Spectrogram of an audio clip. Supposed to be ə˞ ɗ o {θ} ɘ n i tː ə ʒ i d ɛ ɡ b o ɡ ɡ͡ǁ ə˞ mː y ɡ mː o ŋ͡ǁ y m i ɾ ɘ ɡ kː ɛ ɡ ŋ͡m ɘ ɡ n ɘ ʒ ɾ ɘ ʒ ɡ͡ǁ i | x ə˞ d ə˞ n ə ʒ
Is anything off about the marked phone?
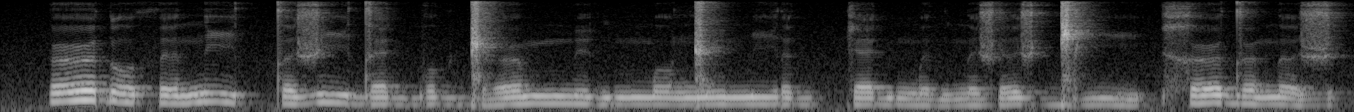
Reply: no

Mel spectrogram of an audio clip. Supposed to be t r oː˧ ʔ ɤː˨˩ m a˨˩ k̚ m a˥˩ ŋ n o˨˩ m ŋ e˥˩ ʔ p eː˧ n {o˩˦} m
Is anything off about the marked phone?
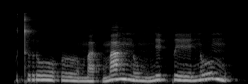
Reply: yes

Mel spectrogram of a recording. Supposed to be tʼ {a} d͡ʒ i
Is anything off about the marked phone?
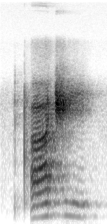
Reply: no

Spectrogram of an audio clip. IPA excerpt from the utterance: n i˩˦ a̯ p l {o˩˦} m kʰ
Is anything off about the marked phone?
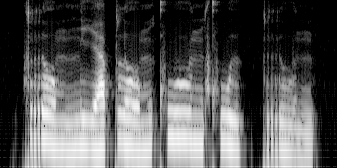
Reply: no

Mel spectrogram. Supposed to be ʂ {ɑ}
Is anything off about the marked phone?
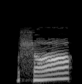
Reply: no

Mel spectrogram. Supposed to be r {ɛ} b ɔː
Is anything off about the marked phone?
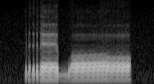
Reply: no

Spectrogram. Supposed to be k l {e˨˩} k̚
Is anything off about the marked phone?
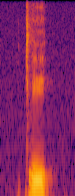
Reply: no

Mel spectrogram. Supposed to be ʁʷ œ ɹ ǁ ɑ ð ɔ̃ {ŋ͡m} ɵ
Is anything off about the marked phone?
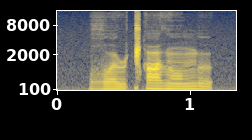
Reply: yes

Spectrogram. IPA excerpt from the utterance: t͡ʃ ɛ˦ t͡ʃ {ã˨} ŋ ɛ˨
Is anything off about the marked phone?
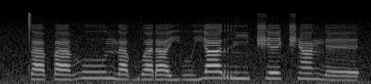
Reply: yes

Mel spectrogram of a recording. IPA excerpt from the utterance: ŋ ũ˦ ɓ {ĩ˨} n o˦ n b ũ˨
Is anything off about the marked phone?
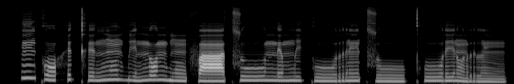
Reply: yes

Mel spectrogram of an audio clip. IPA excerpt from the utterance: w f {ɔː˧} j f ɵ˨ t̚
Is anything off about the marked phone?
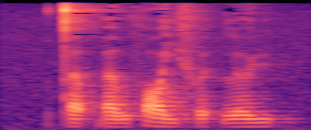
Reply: yes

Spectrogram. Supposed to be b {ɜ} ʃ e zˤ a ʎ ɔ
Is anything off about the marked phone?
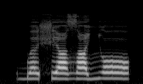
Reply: no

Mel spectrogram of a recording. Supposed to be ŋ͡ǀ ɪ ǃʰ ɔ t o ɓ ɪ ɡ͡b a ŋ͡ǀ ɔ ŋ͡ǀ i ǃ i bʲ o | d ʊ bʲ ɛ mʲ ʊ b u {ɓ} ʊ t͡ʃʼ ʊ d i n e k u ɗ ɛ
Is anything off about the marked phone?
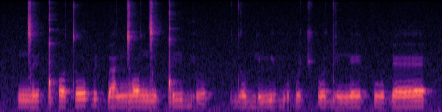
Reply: no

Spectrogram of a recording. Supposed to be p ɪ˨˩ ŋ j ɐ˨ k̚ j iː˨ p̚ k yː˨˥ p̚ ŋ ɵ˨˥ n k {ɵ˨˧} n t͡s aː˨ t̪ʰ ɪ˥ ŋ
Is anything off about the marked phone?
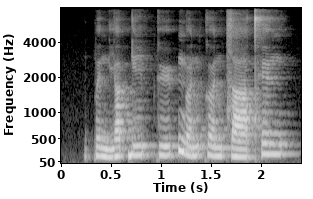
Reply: no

